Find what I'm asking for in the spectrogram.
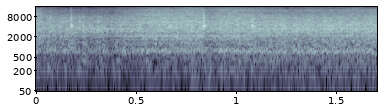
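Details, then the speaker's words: Abandoned Ford (either the 1962 Falcon or the 1967 Galaxie), first running start after sitting a long time: a loud, steady idle with an even low rumble and no knocks or rattles. "First running start. I would say that's what it was. You're quiet, ain't you?"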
